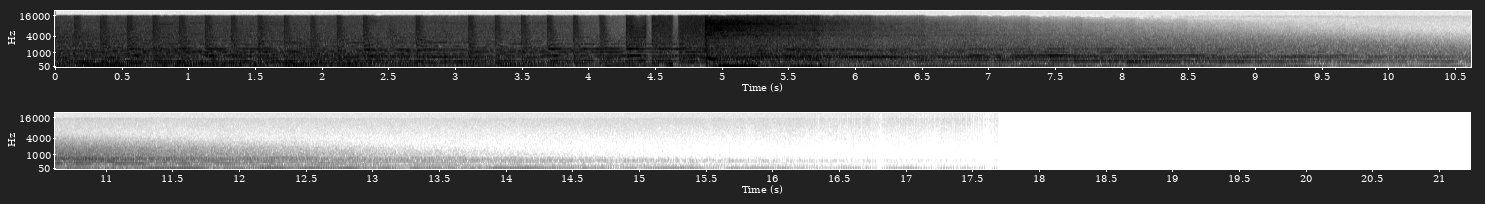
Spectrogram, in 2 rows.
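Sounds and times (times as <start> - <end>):
hardstyle remix: 0.0 - 10.8.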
